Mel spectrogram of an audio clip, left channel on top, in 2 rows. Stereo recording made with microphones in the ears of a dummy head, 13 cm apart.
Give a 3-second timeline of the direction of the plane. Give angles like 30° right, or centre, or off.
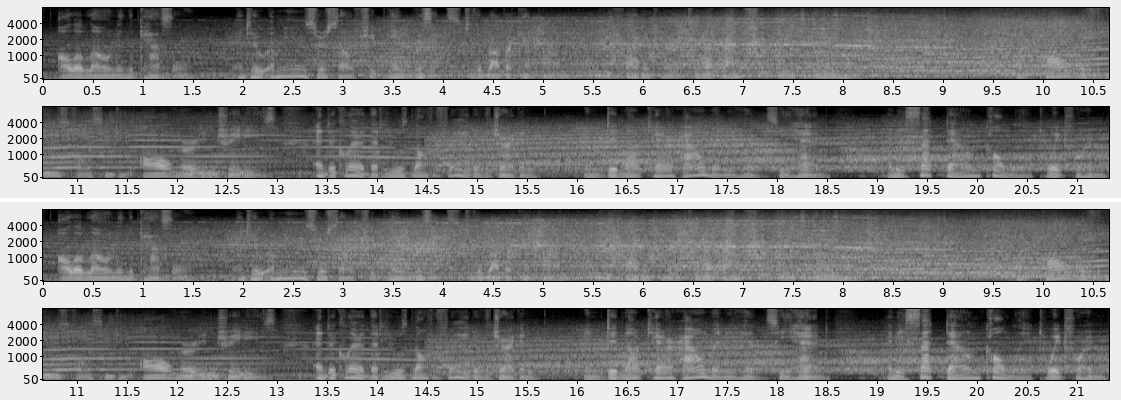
60° right, 30° right, centre, 30° left, 40° left, 50° left, 60° left.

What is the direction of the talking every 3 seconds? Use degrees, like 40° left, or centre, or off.
10° left, 30° left, 40° left, 30° left, 20° left, 10° right, 10° right.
